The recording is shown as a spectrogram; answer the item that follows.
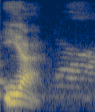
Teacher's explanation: ইয়া জিব্বার মাঝখান তার বরাবর উপরে তালুর সঙ্গে লাগাইয়া নরম করে পড়তে হয়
